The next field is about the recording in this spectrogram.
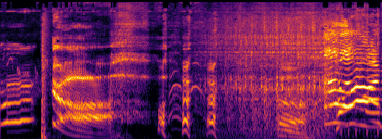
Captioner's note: chuckling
